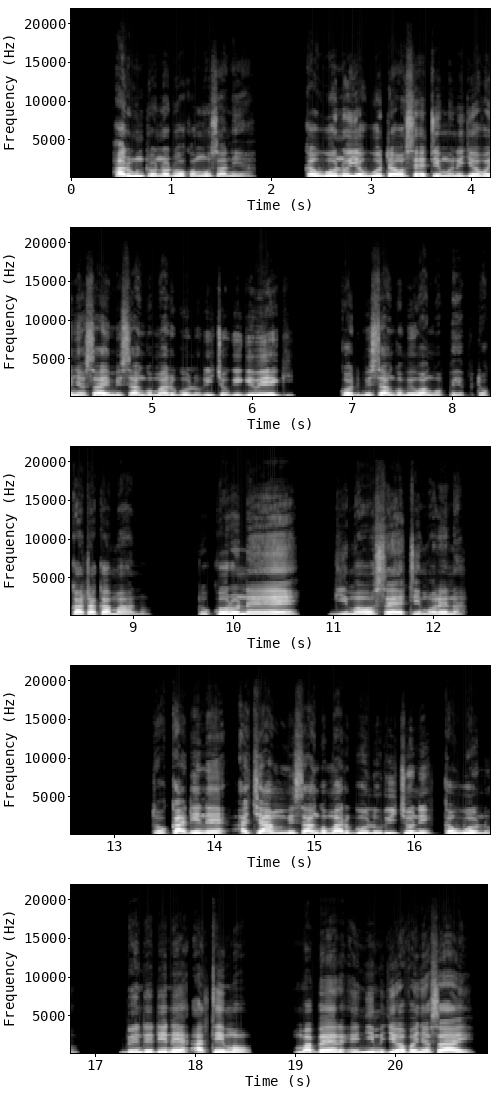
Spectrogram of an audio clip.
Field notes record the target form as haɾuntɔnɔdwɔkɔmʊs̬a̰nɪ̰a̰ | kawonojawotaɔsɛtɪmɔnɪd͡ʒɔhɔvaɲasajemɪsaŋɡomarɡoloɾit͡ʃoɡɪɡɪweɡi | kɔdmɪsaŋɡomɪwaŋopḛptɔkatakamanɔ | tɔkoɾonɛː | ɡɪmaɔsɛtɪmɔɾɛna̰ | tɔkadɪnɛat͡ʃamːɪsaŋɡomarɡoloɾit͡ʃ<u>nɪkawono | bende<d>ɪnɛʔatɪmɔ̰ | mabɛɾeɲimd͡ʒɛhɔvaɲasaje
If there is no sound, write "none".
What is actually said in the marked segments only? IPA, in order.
o, d

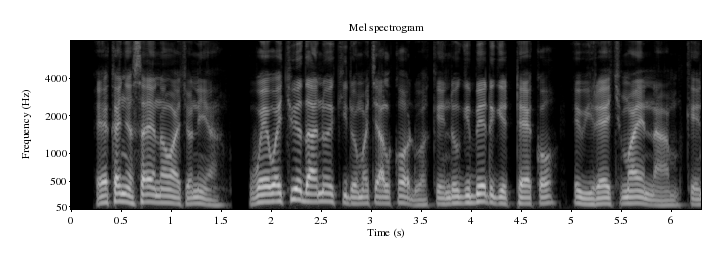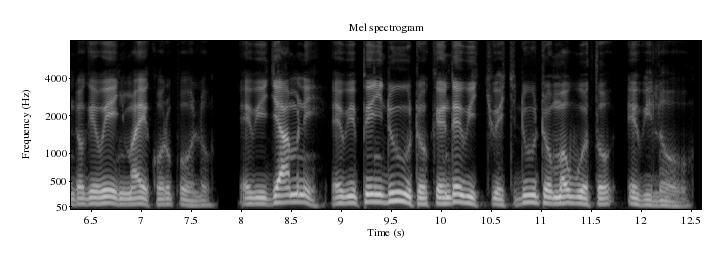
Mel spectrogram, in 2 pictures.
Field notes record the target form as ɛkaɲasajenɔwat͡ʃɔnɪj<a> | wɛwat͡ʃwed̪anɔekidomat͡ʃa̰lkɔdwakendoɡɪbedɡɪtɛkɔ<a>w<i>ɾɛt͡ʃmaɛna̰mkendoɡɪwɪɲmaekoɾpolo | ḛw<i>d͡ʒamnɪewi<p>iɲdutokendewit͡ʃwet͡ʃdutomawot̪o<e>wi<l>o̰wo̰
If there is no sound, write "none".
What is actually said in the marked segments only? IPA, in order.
a, e, i, i, p, e, l

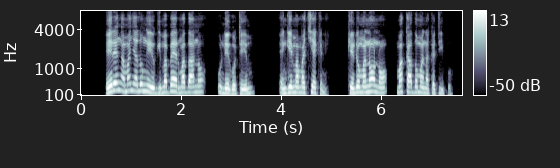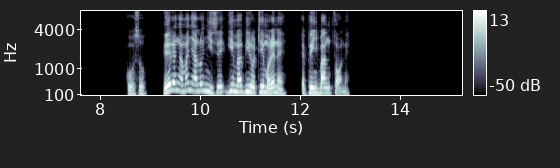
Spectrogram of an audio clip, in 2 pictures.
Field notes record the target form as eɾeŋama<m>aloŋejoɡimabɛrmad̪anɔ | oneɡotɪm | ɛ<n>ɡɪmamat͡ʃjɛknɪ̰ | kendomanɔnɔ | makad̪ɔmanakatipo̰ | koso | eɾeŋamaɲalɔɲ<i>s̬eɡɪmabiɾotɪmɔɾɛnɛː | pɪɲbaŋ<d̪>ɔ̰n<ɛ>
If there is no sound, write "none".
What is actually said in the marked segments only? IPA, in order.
ɲ, ŋ, i, t̪, ɛ

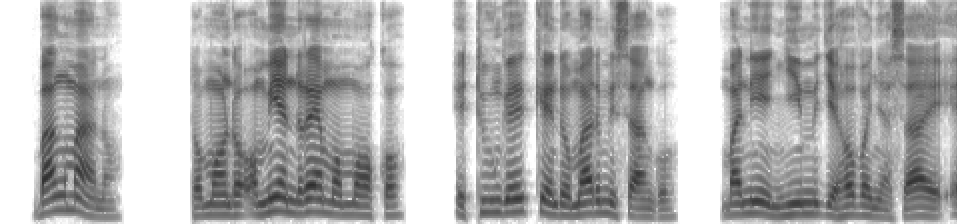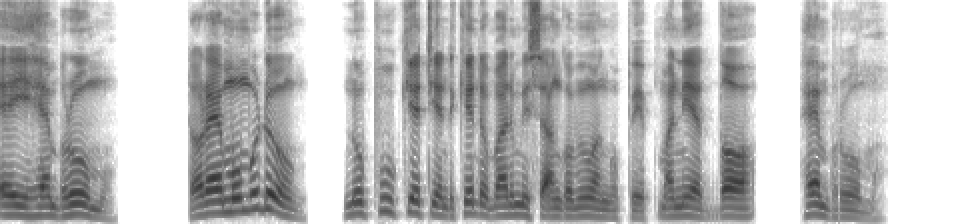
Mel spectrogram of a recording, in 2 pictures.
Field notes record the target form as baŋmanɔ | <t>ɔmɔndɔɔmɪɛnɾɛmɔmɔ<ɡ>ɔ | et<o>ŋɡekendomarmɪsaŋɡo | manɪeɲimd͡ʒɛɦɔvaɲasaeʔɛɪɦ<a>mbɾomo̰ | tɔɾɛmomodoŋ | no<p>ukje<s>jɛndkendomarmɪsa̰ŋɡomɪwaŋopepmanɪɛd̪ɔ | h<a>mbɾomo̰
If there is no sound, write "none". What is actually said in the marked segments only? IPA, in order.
t, k, u, ɛ, p, t, ɛ

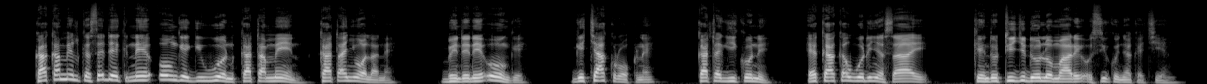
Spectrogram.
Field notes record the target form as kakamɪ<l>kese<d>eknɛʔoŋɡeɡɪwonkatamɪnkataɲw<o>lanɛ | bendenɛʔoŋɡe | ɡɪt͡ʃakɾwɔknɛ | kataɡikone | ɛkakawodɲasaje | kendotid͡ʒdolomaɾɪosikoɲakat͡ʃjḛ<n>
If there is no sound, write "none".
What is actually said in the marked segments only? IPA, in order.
l, d, ɔ, ŋ

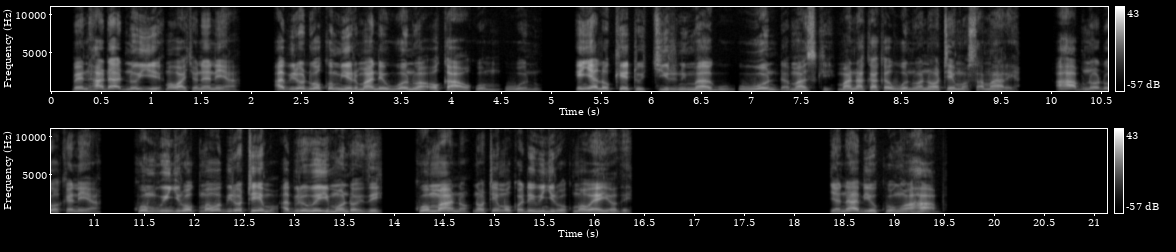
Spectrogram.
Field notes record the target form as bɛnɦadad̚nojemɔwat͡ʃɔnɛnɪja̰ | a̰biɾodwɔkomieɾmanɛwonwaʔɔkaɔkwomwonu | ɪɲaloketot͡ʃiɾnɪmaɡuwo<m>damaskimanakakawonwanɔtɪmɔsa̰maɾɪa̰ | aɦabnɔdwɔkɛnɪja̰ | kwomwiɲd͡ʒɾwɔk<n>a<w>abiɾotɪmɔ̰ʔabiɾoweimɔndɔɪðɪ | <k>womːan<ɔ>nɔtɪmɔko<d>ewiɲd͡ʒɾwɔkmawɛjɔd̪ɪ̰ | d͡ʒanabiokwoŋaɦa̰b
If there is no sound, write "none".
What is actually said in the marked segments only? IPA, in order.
n, m, w, k, ɔ, d

